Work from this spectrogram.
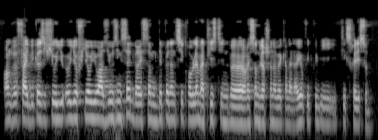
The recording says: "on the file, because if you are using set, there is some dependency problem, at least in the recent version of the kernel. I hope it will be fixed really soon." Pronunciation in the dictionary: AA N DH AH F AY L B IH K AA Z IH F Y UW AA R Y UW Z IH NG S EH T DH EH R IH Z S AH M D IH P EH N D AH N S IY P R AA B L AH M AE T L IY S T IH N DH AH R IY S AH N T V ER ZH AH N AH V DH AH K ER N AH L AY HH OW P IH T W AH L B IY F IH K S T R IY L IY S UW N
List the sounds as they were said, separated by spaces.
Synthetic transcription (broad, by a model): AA N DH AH F AY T B IH K AA Z IH F Y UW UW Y Y UW Z IH NG S EH T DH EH R IH Z S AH M D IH P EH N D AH N S IY P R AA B L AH M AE T L IY S T IH N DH AH R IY S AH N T V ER SH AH N AH V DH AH K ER N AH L AY HH OW P IH T W AH L B IY F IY K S R IY L IY S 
